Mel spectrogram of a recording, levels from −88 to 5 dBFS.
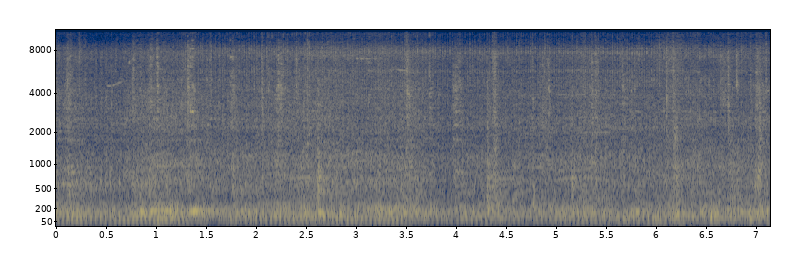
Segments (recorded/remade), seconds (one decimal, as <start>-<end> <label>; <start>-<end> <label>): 0.0-6.0 recorded; 6.0-7.1 remade

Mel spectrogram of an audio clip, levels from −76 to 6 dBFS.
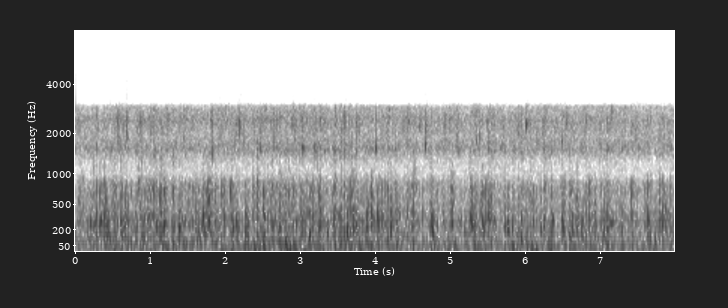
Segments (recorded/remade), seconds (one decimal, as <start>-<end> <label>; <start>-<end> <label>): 0.0-1.0 recorded; 1.0-1.8 remade; 1.8-8.0 recorded

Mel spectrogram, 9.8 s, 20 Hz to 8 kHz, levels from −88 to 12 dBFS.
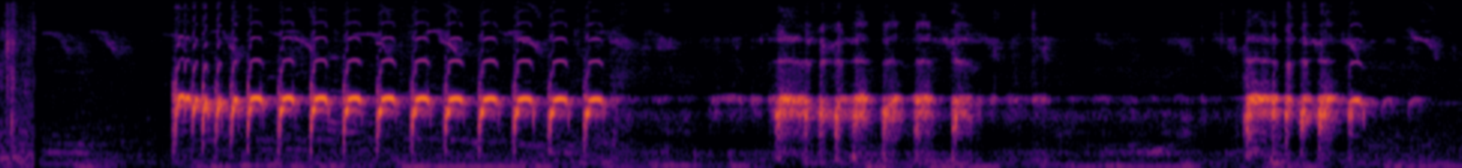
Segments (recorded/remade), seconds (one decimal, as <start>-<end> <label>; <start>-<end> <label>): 0.0-4.1 recorded; 4.1-9.0 remade; 9.0-9.8 recorded

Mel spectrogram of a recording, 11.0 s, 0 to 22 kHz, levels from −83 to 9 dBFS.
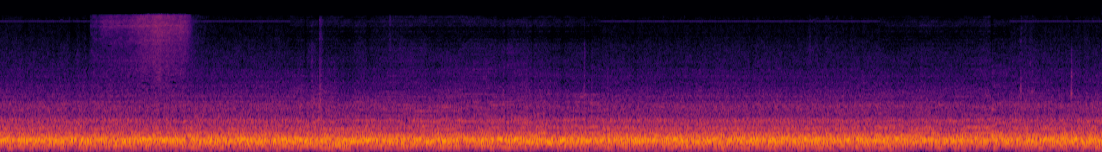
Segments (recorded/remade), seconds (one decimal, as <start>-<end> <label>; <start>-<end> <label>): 0.0-2.9 recorded; 2.9-6.0 remade; 6.0-8.8 recorded; 8.8-10.1 remade; 10.1-11.0 recorded

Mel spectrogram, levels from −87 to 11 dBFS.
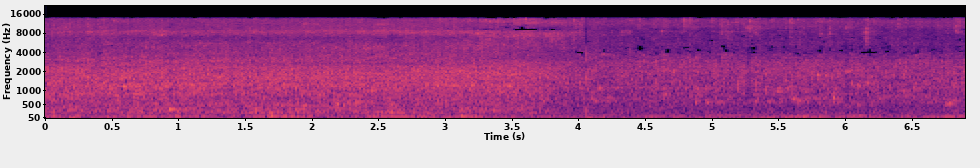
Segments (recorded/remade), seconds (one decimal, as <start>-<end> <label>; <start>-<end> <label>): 0.0-1.3 recorded; 1.3-1.9 remade; 1.9-2.5 recorded; 2.5-3.4 remade; 3.4-6.9 recorded

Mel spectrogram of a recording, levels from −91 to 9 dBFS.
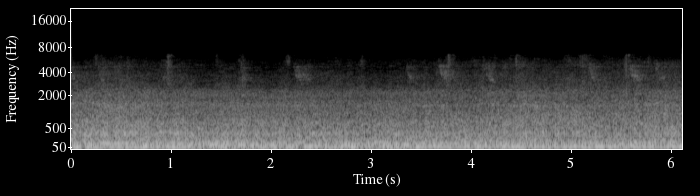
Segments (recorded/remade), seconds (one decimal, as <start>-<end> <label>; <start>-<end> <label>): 0.0-1.3 remade; 1.3-3.4 recorded; 3.4-6.1 remade

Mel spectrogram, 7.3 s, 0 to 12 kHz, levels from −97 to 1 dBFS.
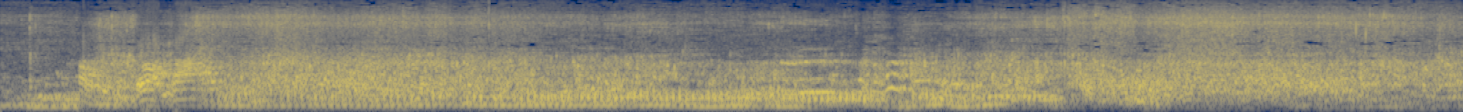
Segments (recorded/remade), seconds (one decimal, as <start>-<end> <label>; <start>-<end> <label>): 0.0-7.3 recorded

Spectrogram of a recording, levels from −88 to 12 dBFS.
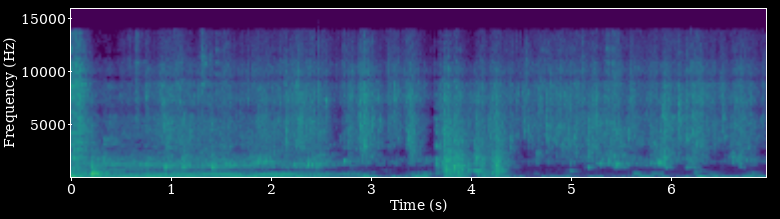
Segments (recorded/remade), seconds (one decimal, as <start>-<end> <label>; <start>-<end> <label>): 0.0-7.0 recorded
